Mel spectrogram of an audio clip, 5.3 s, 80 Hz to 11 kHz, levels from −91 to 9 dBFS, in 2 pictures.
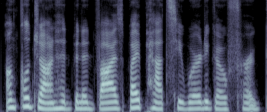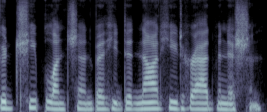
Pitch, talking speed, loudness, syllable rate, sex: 185 Hz, 245 wpm, -19 LUFS, 6.0 syllables/s, female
